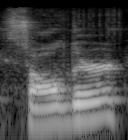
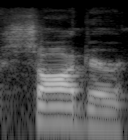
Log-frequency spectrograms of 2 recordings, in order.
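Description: First: The word is said with an L sound. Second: The word is said without an L sound. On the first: This is how it is said in other countries. "use the L and pronounce the L and say solder" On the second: This is how it is said in America. "S-O-D-E-R, solder. You don't actually pronounce the L"

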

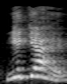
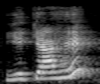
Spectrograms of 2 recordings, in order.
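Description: First: It is said fast and hurried. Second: It is said slowly and calmly.

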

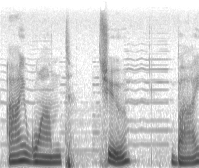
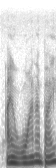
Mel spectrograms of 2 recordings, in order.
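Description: First: Want and to are said as separate words. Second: Want and to blend into one word, wanna. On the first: "That is the way we are going to pronounce it, because we are not native speakers" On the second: "So they link the sounds of want and to, and they say wanna"

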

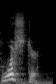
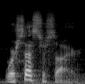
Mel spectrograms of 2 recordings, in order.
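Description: First: The word is shortened, with several letters unsounded. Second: The word is said with all its syllables sounded. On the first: This is the English regional pronunciation. "the English will tell you, oh, but that's pronounced Worcester" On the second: This is the American pronunciation. "in American English, that is pronounced Worcestershire"

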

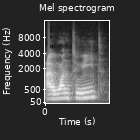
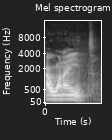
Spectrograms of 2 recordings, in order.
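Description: First: Both words 'want to' are said in full. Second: 'Want to' is reduced to one word, 'wanna'. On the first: "en vez de decir I want to eat" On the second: "Es muy común, ... decir I wanna eat"

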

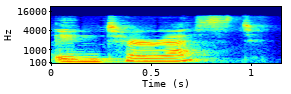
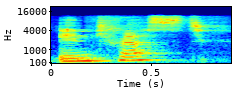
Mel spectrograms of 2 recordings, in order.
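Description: First: The word is said with three syllables. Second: The word is said with two syllables. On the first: This is how it is said to help spell it. "or as we say to spell it" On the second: This is how it is said in normal talk. "When we're talking, it sounds like it's 2 syllables"

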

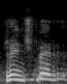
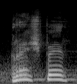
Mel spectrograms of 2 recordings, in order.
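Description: First: The word is said with an n sound. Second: The word is said without an n sound. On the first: This is the standard form. "doğrusu rençper ama" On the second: This is the local dialect form. "Şeyde de Yalvaç'ta da reşper"

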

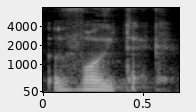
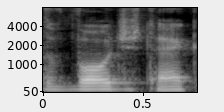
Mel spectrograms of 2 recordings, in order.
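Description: First: The name is said as 'voy-tech'. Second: The first syllable is not said as 'voy'. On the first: The speaker calls it right. "You can pronounce it as Voy, as in V-O-Y, dash tech" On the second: The speaker calls it wrong. "It's not Wojtek"

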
